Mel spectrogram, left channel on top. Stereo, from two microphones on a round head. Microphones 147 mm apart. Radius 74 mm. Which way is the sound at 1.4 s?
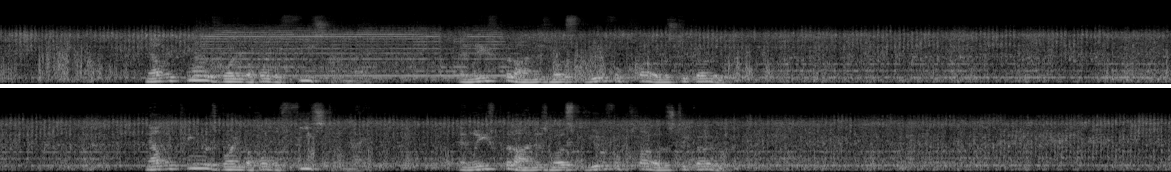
35° right (ahead or behind).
